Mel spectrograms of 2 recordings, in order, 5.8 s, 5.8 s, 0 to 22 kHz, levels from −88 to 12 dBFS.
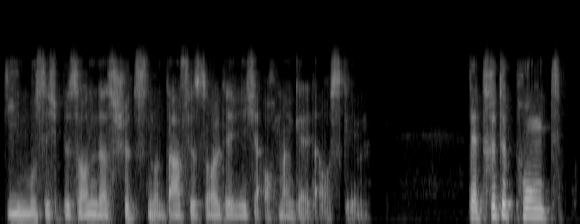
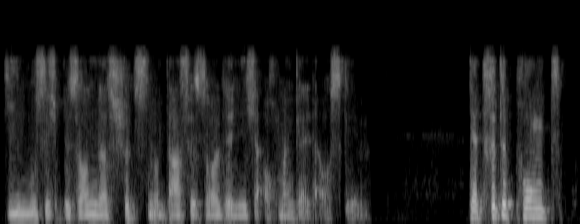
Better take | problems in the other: first | garbled, watery; badly; nothing above 7.5 kHz; slightly in the first

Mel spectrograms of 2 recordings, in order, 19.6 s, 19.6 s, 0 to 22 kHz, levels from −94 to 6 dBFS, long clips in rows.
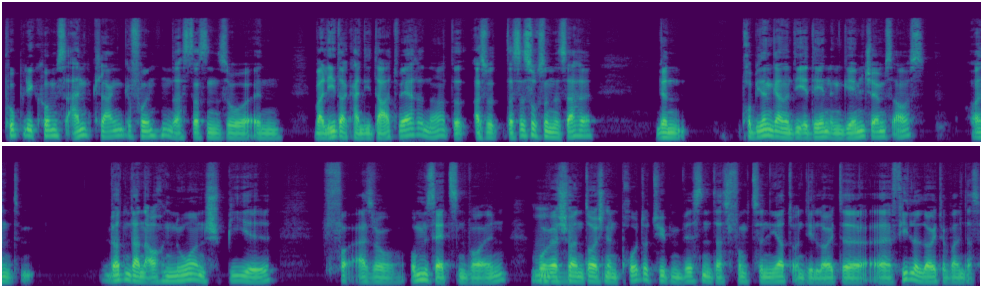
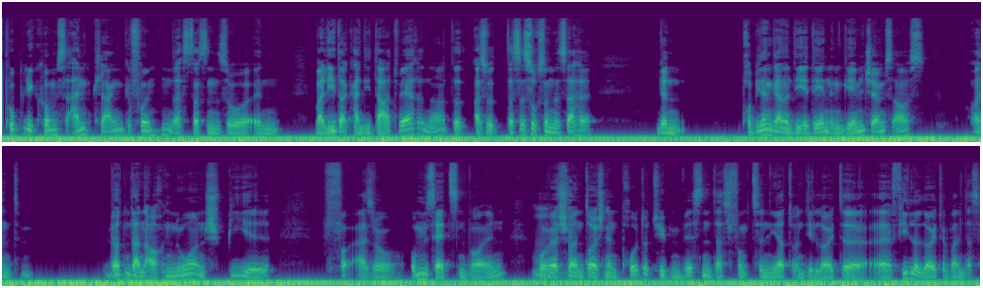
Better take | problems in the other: first | low rumble; noticeable; throughout; 20 dB below the speech

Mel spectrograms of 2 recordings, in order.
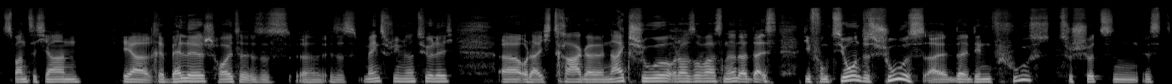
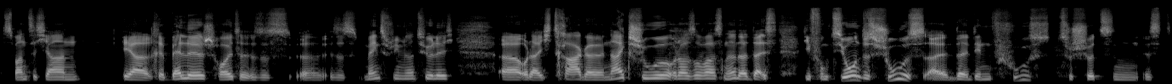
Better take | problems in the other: first | thin; somewhat; fading below 300 Hz

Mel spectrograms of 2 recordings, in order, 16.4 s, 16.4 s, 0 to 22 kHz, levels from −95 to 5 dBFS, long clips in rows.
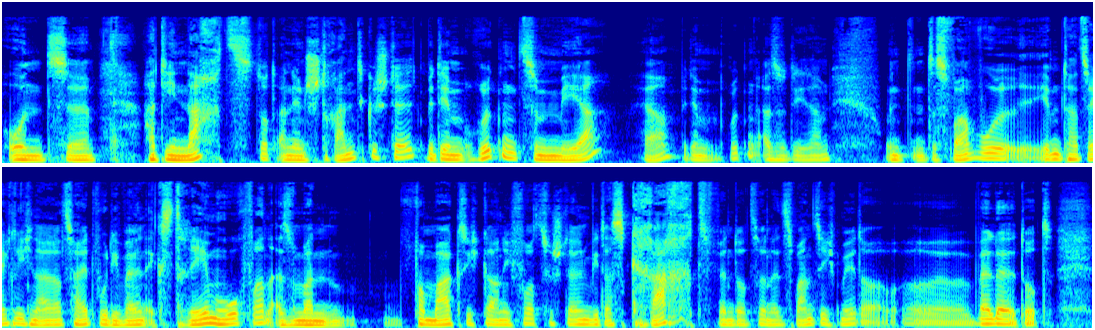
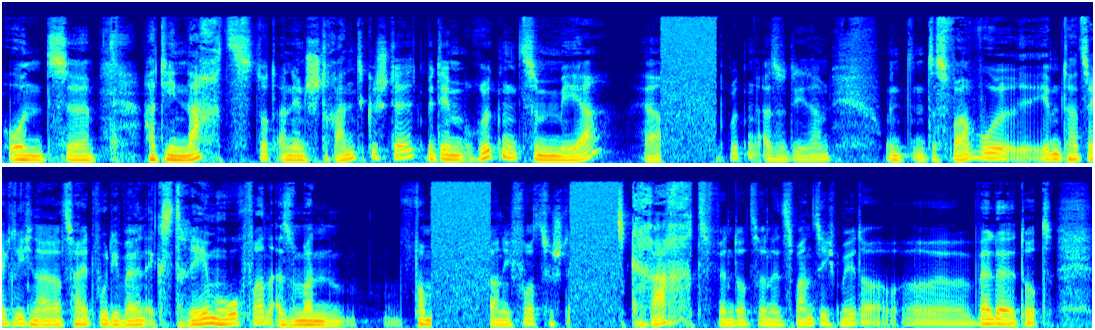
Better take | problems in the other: first | audio cutting out; filled with static; at 5 s, at 11 s and at 12 s

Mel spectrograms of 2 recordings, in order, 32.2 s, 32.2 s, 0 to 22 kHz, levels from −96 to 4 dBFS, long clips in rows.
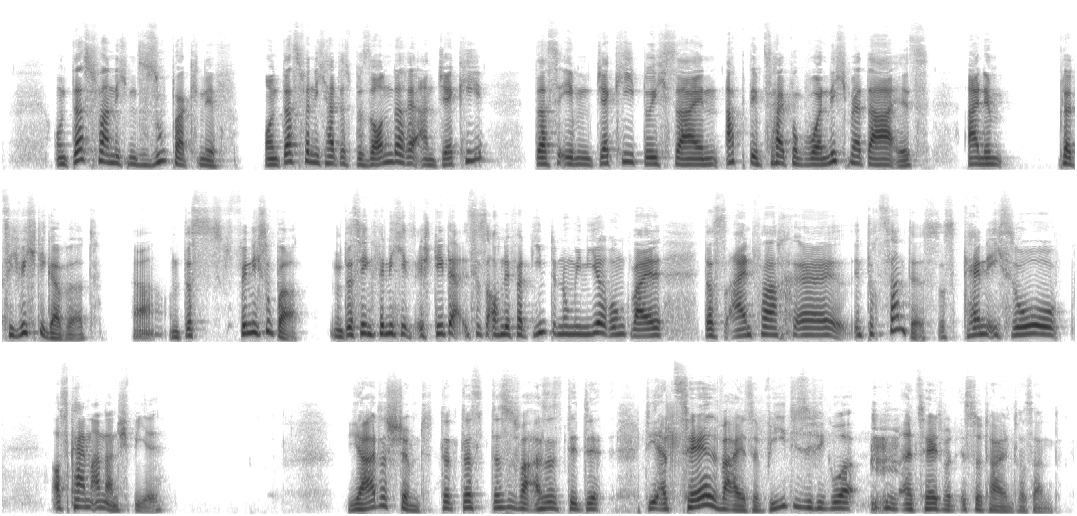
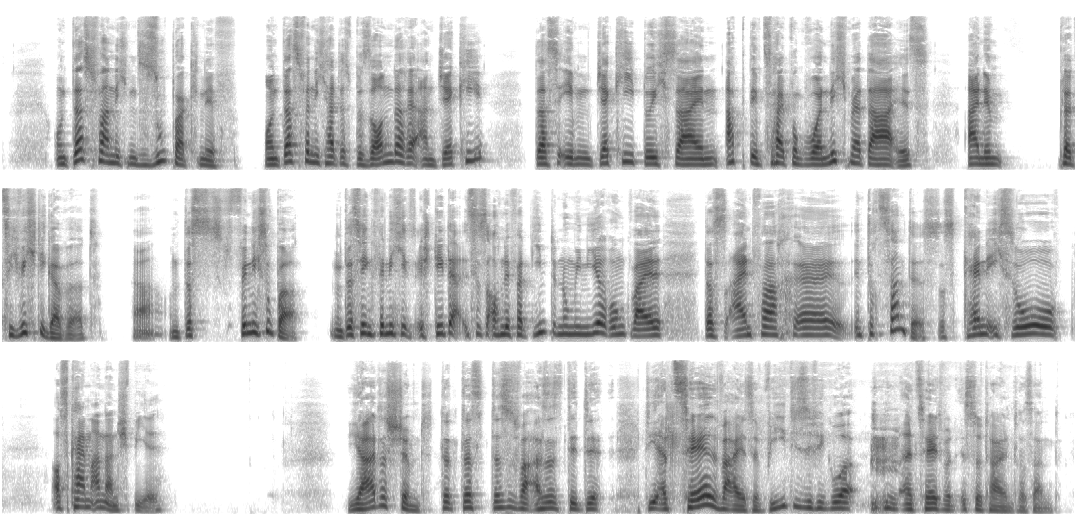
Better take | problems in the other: second | muffled; slightly; fading above 3 kHz

